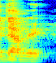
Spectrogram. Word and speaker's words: Yahvé: Esas son las 4 letras y al agregarle vocales entonces se pronuncia Yahvé, porque el hebreo no posee vocales, son todas consonantes, YH, WH. En español, Yahvé.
